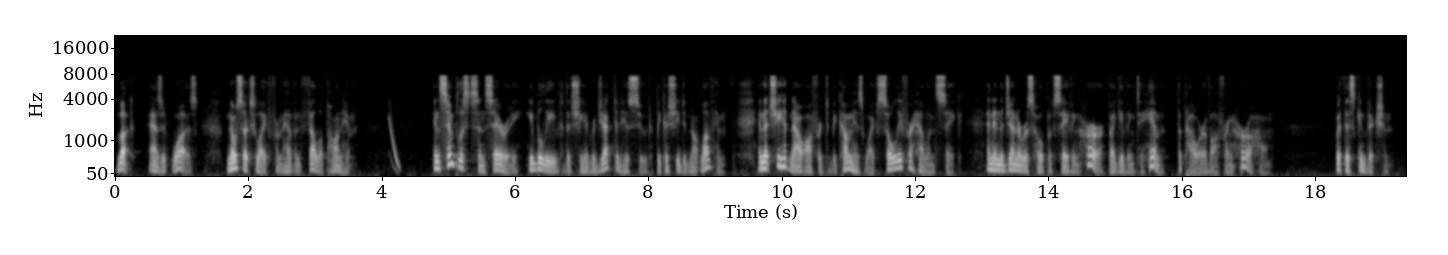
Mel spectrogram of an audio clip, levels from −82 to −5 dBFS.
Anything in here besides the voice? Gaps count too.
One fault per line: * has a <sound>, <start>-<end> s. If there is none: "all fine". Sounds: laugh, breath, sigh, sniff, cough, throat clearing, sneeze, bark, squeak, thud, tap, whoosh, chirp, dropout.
* has a chirp, 4.1-4.3 s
